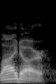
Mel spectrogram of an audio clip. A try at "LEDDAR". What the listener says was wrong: But it's an E, not an I. So it's like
